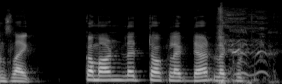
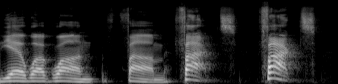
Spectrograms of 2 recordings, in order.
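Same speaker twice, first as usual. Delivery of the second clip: very slow, drawn-out, put-on Jamaican street slang; 3 semitones lower than usual.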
